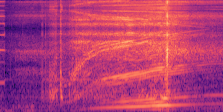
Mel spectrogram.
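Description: Small electric motor and propeller of an EPP foam RC plane powering up, its whine rising in pitch for about a second and then holding steady as the plane climbs away; a sharp click near the end.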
